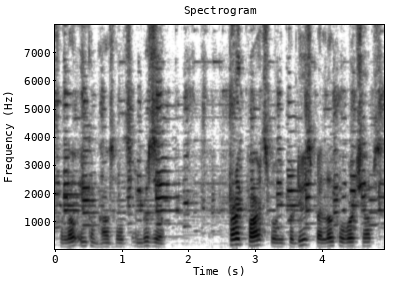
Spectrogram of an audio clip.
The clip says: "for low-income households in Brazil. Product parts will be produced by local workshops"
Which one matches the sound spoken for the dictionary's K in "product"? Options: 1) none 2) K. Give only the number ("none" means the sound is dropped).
2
